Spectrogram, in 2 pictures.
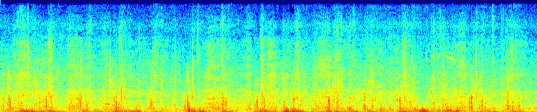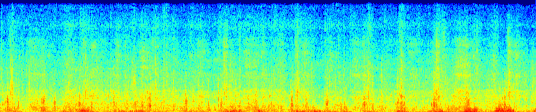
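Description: Footsteps of several runners on a paved path, at a steady running pace.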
